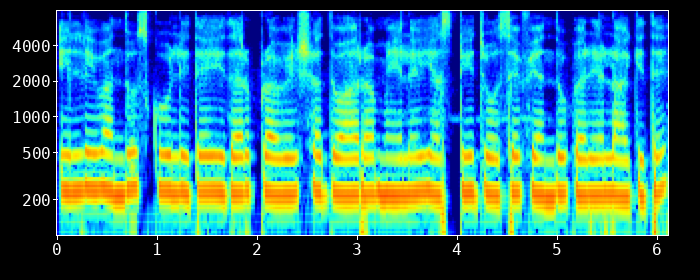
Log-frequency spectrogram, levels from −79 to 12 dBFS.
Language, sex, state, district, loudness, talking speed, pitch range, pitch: Kannada, female, Karnataka, Bidar, -14 LUFS, 110 wpm, 225-235 Hz, 230 Hz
